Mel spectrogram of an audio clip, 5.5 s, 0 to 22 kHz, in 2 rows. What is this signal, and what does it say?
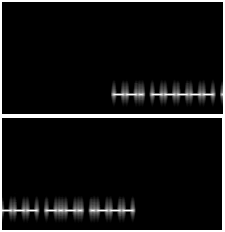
Morse code, heard as a keyed tone, about 31 wpm, 700 Hz. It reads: G0OCJ
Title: DXCC-100 Call Signs - 5 Characters - 30wpm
